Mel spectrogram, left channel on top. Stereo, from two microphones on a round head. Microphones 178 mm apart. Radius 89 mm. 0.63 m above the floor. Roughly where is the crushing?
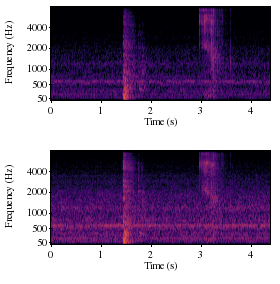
Left.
